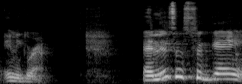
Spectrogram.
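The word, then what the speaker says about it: Enneagram: I'm going spell it for you. It's E N E A G R A M. Okay, so anyagram.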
